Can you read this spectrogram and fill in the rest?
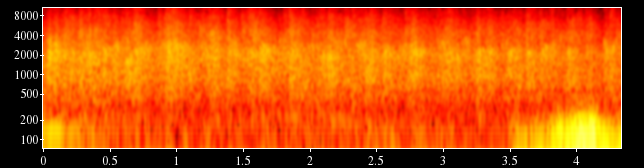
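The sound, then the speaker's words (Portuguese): An audience breaks into sustained applause for the Lord, many hands clapping in a dense, steady wash, with a low thump swelling near the end. “A salva de palmas ao Senhor.”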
